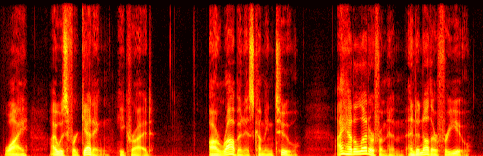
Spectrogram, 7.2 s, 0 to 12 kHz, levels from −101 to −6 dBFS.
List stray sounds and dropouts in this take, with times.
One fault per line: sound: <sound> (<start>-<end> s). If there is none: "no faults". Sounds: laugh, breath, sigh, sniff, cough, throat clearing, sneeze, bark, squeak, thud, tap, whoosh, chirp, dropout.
no faults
